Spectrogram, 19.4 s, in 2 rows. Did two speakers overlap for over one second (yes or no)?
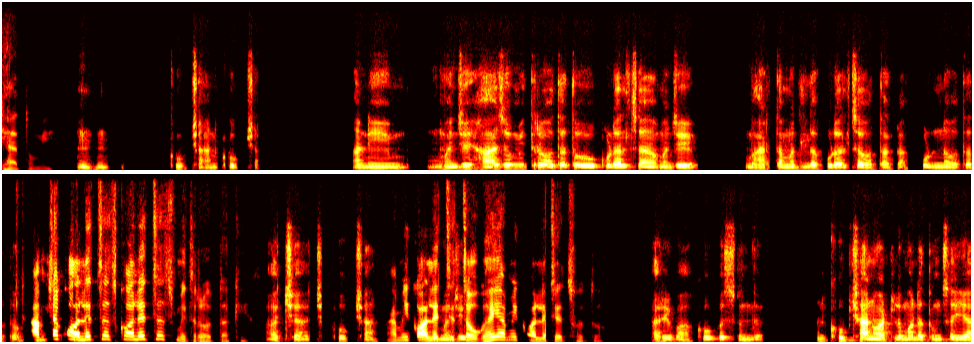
no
